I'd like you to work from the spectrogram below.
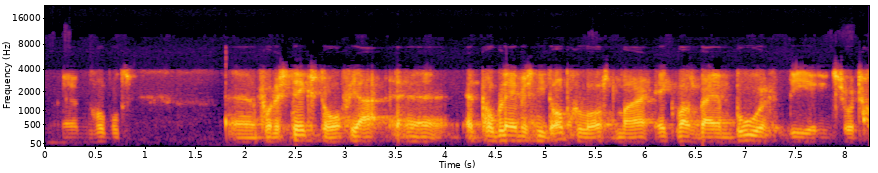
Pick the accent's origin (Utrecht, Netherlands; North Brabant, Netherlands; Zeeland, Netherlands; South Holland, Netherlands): North Brabant, Netherlands; Mierlo; We hadden bij ons in het dorp, ik kom uit Mierlo, je bent er geweest.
